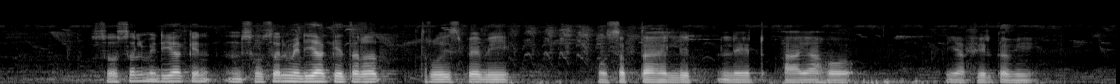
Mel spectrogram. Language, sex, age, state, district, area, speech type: Hindi, male, 30-45, Bihar, Madhepura, rural, spontaneous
